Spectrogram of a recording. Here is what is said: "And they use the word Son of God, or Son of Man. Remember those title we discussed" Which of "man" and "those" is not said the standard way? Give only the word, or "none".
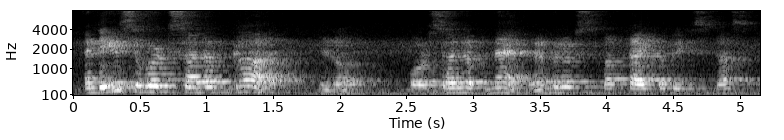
those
